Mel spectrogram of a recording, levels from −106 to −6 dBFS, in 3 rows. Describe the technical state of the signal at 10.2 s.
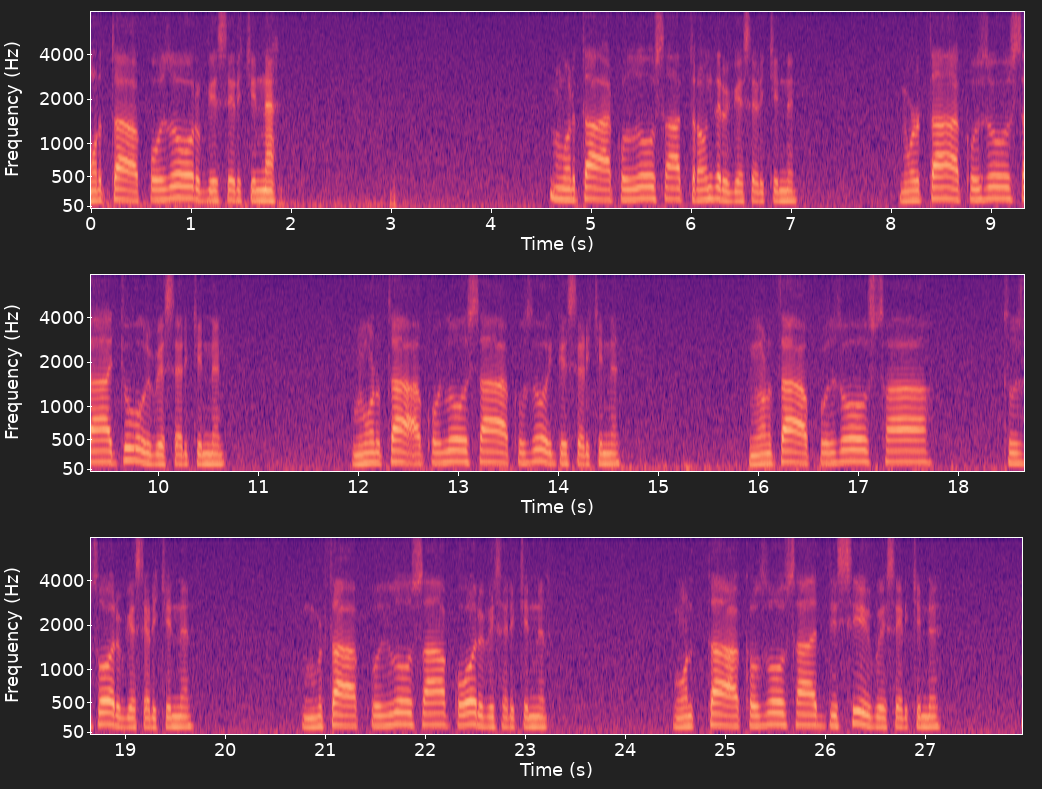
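At 10.2 s the signal is intact, with no fault present.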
